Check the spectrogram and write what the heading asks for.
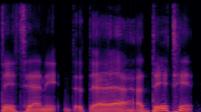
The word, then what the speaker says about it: detainee: the killing of a detainee. Why can't I say that word? Detainee. A detainee. I need to just emphasize that E like at the start for a long time to say it right.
